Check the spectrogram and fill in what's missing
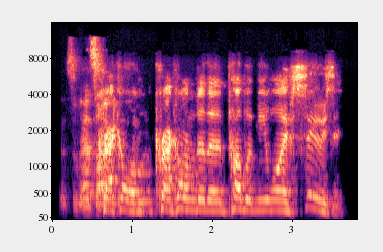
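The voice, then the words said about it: Put-on English accent. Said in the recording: “an English accent ... You can start out solid, and then like a couple words later, it's just”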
